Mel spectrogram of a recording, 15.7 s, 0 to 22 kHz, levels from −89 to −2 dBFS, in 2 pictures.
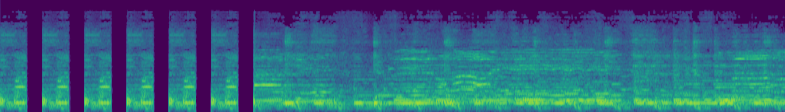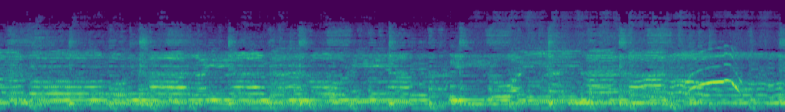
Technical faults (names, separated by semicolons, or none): stutter with silent gaps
